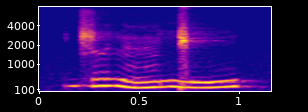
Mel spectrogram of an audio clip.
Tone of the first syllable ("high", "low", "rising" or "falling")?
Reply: high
